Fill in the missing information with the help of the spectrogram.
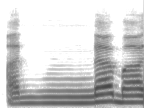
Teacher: जिधर जिधर नून पे शद आ रही है उसकी वजह से नून पे जो गुन्ना आ रहा है बड़ा गुन्ना आ रहा है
